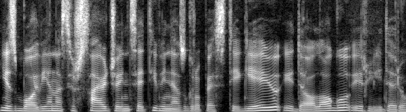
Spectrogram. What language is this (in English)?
Lithuanian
